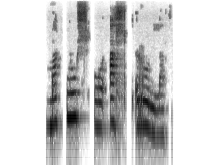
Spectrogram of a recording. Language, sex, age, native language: Icelandic, male, 7, Icelandic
